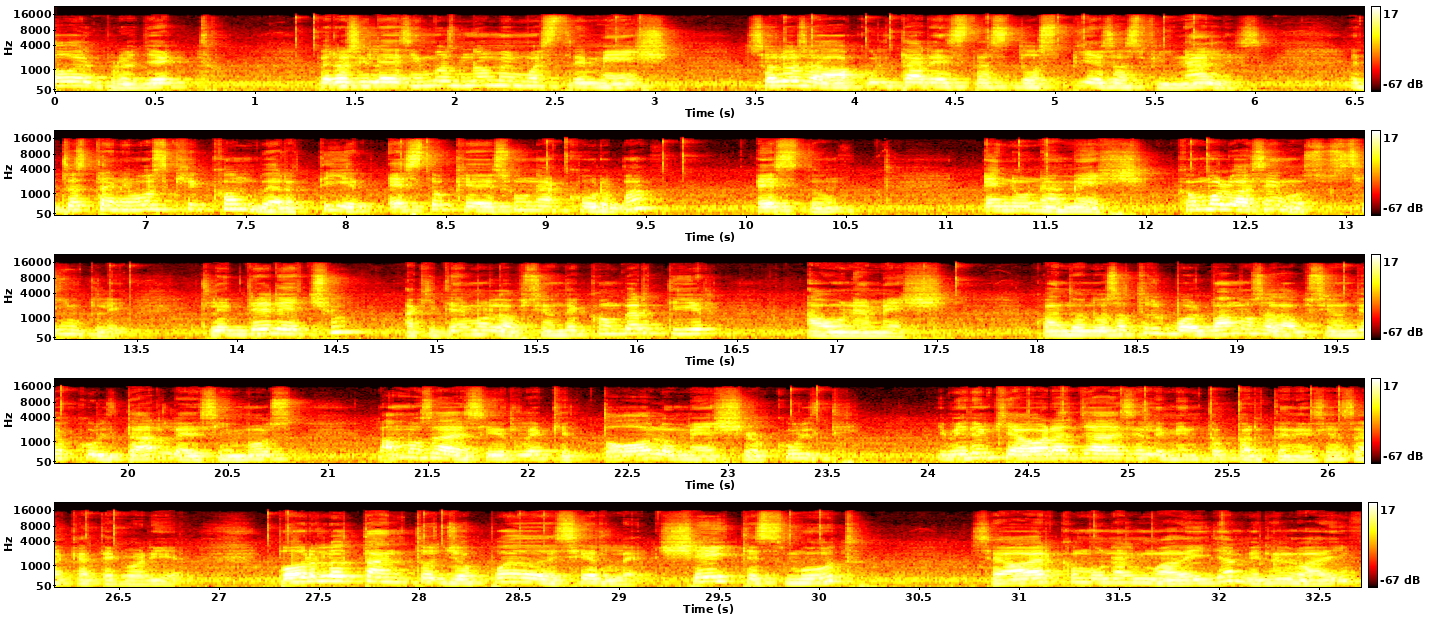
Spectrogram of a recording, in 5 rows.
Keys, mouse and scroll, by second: 8.2 click, 9.0 drag, 9.5 click, 11.3 click, 12.2 click, 13.3-17.6 right drag, 19.5-27.0 drag, 27.2 click, 28.0 click, 28.5-30.0 right drag, 30.6 scroll up 1, 31.0-31.4 scroll down 1, 31.4 middle click, 32.2-32.7 scroll up 1.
